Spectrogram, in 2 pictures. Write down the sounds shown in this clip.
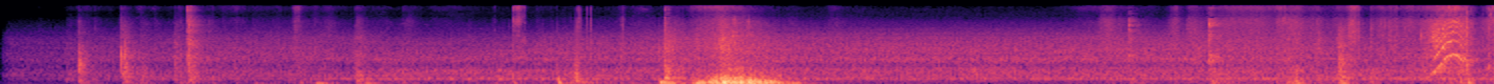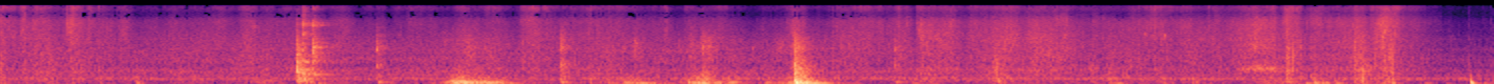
wardrobe or drawer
